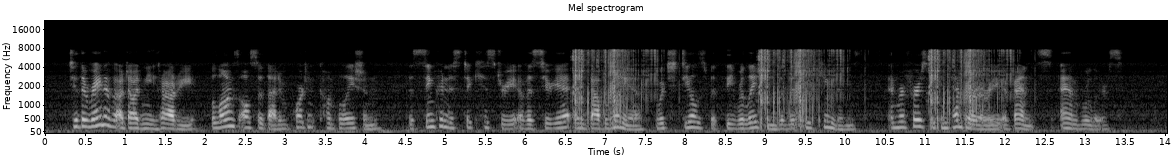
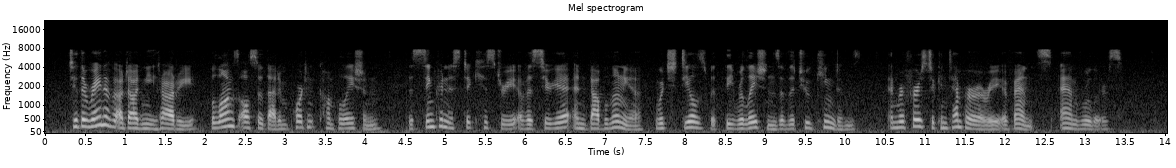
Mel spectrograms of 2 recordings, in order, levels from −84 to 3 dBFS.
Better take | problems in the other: second | background sound (Crushing); 5 dB below the speech // room echo; dies away in 0.4 s

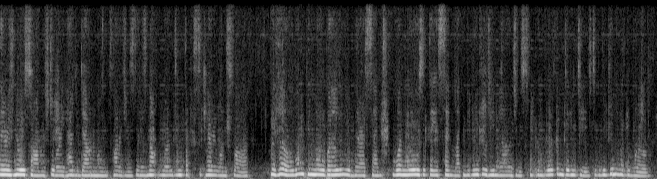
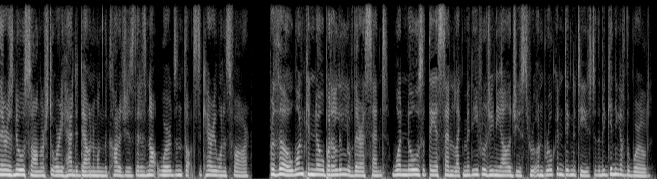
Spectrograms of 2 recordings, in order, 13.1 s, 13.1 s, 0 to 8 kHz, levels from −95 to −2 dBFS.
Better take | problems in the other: second | noise reduction (neural separator model SepFormer DNS4)

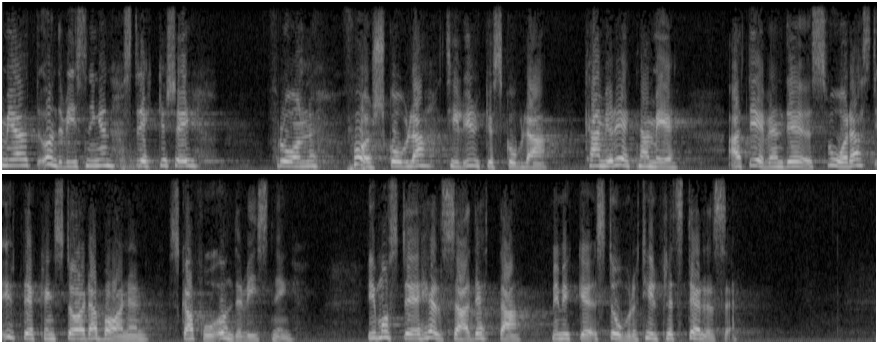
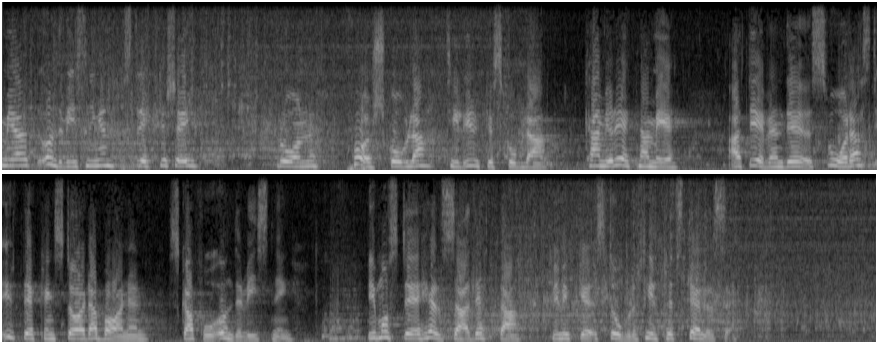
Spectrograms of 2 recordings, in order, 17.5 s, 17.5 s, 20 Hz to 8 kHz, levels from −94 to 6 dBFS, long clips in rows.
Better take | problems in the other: first | background sound (Toilet flush); 15 dB below the speech

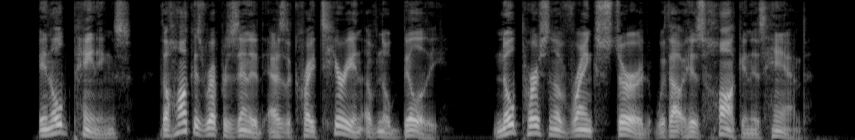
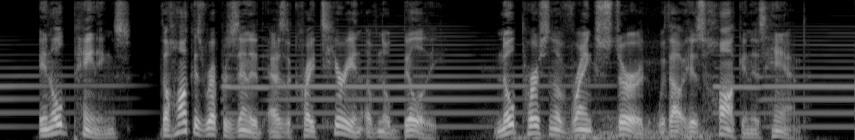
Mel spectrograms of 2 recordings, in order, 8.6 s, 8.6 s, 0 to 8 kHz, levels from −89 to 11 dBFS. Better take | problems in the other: first | background sound (Animal + Wind instrument, woodwind instrument); 16 dB below the speech

